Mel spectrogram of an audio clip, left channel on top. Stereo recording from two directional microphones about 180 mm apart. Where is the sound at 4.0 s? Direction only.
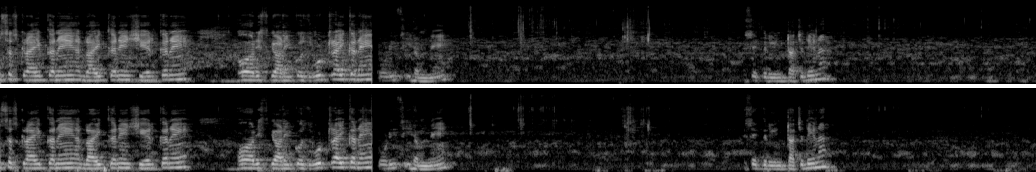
70° right (ahead or behind).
